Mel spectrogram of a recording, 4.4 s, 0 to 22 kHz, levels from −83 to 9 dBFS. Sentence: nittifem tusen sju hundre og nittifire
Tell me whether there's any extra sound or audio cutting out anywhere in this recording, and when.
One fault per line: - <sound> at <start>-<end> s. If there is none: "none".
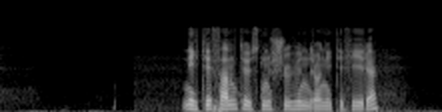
none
